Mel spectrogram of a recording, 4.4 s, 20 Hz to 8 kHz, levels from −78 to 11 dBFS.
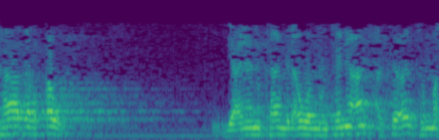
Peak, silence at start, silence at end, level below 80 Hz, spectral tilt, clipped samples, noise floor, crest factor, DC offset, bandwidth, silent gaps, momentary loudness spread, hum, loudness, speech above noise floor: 0 dBFS; 0 s; 0 s; -46 dBFS; -12.5 dB/octave; under 0.1%; -41 dBFS; 14 dB; under 0.1%; 4.9 kHz; none; 16 LU; none; -15 LUFS; 27 dB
